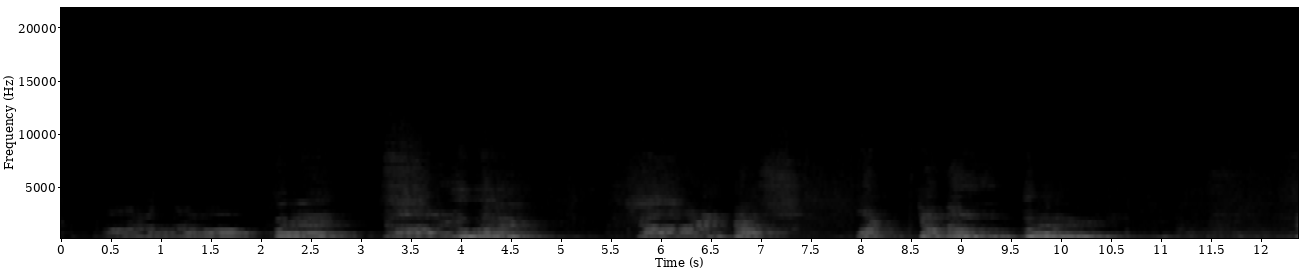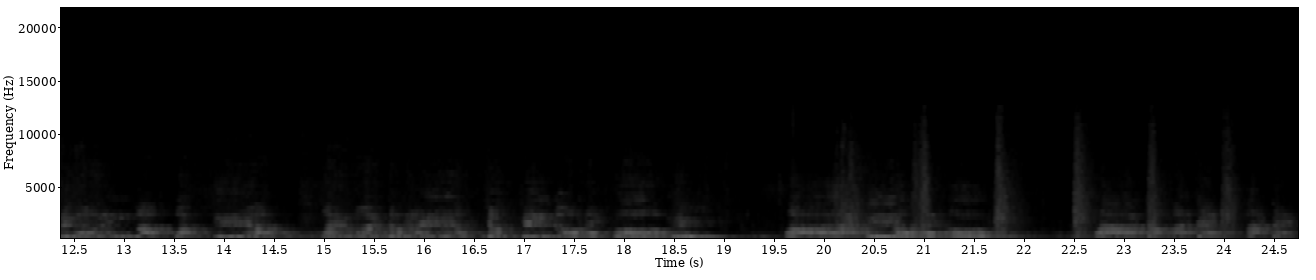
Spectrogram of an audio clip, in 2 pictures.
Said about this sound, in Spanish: Bueno, esto que estamos escuchando es la jaca, que en rugby, sobre todo en Nueva Zelanda, es muy típico.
